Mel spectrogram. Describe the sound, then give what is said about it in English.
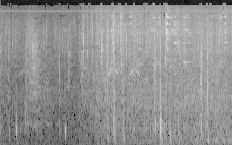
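Hooves of a horse ridden over a hill crest toward a campsite, a faint, uneven clip-clop of many hoof strikes that grows slightly busier and louder toward the end. “Doc rides over the crest of a hill. Billy watches him ride towards the campsite.”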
